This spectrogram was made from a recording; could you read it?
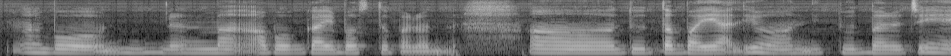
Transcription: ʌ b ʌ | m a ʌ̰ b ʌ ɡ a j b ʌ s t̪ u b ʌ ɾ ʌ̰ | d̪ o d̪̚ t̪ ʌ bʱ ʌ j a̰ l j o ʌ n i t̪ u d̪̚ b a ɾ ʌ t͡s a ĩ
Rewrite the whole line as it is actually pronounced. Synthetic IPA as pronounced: ʌ b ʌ | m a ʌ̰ b ʌ ɡ a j b ʌ s t̪ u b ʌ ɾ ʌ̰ | d̪ u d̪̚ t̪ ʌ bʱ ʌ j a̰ l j o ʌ n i d̪ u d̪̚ b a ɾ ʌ t͡s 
